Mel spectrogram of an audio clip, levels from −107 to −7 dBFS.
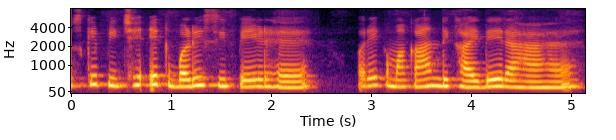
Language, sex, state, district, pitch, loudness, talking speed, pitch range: Hindi, female, Jharkhand, Garhwa, 245 Hz, -15 LUFS, 165 wpm, 230-270 Hz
